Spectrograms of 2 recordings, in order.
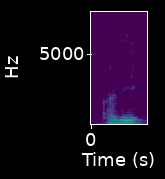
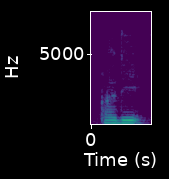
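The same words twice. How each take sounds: The two takes are said the same way.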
